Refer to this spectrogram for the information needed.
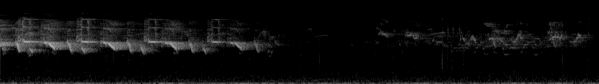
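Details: Birdsong in a Big Island, Hawaii tropical forest: clear repeated whistled phrases with a falling slur, then softer scattered chirps.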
